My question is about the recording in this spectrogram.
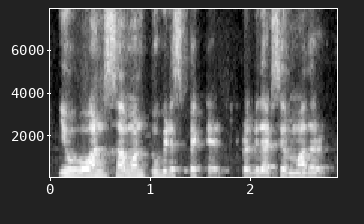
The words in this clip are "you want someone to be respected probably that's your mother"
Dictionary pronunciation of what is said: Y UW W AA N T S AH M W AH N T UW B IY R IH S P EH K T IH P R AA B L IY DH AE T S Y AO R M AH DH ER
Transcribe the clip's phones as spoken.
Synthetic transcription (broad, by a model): Y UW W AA N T S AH M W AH N T UW B IY R IH S P EH K T IH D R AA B IY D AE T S Y AO R M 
